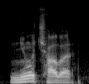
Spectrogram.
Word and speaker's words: न्योछावर: क्योंकि यहां पर य में औ का प्रयोग हुआ है जबकि शुद्ध रूप में ओ का प्रयोग होगा अर्थात ओ स्वर यहां पर जुड़ेगा तो शब्द बनेगा न्योछावर यही इसका शुद्ध रूप है शुद्ध उच्चारण है अगला शब्द है तूफान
